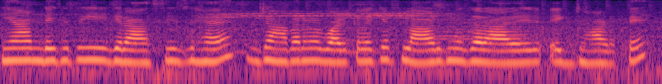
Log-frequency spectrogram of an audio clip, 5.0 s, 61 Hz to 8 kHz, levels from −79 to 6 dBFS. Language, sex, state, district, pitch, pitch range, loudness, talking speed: Hindi, female, Gujarat, Valsad, 235 Hz, 220-245 Hz, -16 LUFS, 265 wpm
